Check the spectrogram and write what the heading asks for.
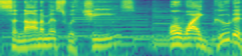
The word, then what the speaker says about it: Gouda: with cheese or why guda cheese pronounced Howa in Dutch is so globally beloved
